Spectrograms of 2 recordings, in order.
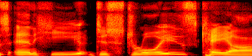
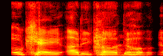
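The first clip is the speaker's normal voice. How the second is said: mock Japanese accent; 2 semitones higher, 5 dB louder than usual. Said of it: "but with a Japanese accent".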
